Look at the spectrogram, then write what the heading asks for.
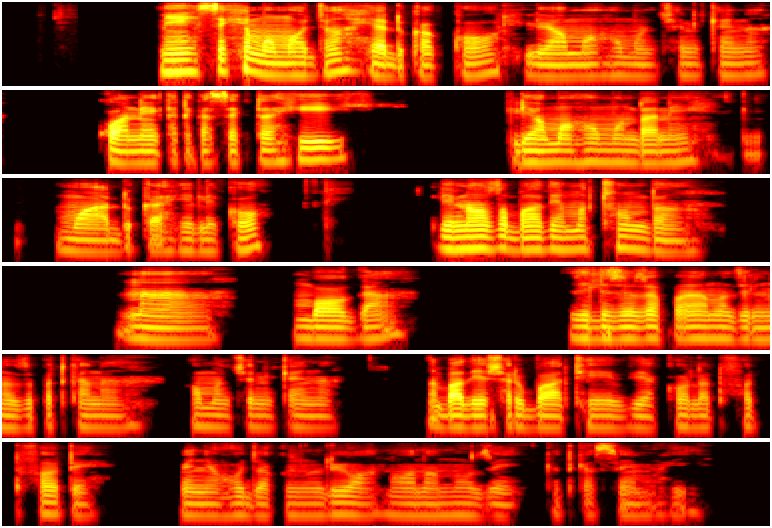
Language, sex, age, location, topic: Swahili, male, 25-35, Nairobi, finance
